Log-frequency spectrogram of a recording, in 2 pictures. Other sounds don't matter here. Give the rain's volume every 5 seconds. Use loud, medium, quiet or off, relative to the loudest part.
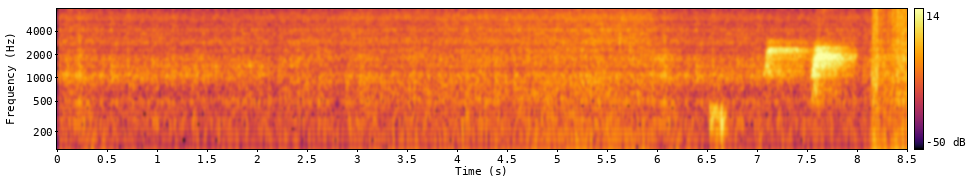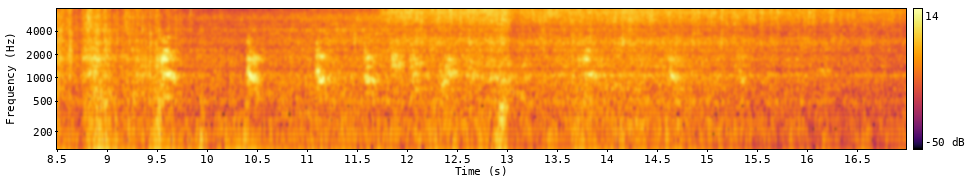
medium, medium, loud, loud.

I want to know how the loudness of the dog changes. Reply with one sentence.
The volume of the dog goes down.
